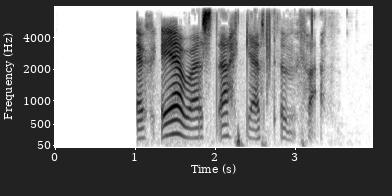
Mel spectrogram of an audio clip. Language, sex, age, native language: Icelandic, female, 6, Icelandic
